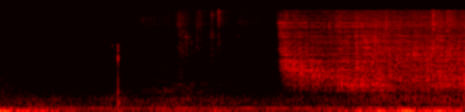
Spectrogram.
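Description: An egg-dipped lavash sandwich goes into hot oil in a frying pan, and the oil starts sizzling suddenly about two-thirds of the way through, after a near-quiet start.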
